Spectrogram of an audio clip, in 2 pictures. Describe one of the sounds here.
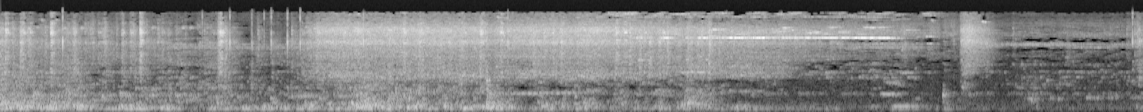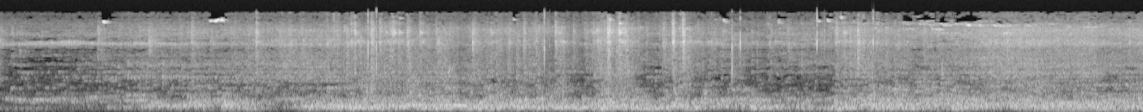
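A bus engine rumbles low while the bus drives along a street.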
